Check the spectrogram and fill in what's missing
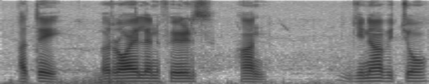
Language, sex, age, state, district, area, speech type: Punjabi, male, 30-45, Punjab, Hoshiarpur, rural, spontaneous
